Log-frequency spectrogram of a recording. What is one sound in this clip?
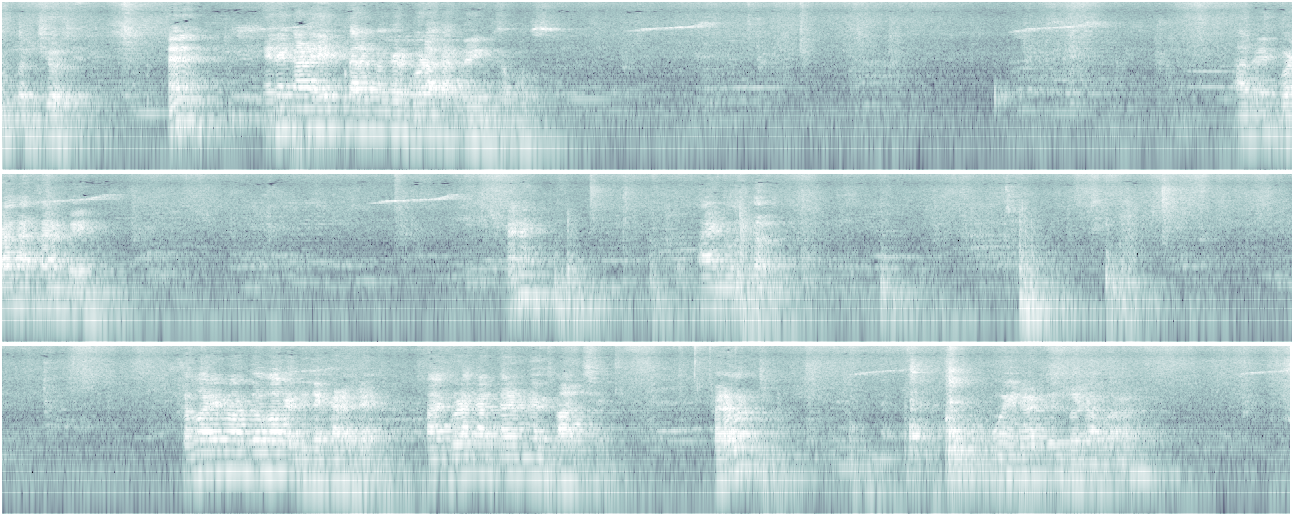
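A man speaks calmly nearby, explaining in bursts with pauses.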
